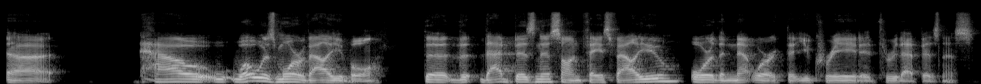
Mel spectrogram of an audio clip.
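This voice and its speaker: A man's voice: fairly low pitch, slow pace, fairly bright tone. A man hosting a podcast interview, asking rambling, hesitant questions. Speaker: podcast host.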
